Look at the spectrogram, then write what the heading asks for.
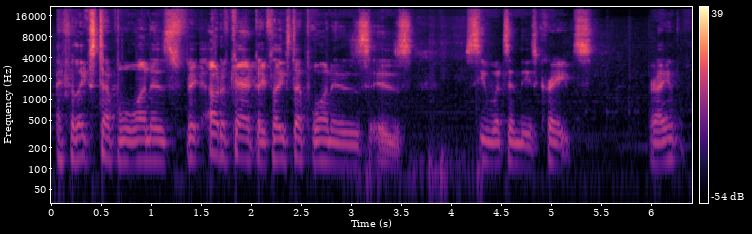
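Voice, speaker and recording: A man's voice: mid-range voice, flat delivery, moderate pace, a little mellow, faint music behind, low-quality recording. A man playing a tabletop game, thinking aloud in a tentative way. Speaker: player.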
